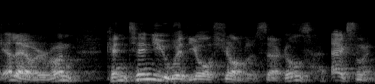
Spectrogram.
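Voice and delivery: poorly done fake posh, classy British accent. Workout instructor leading a class through shoulder circles, in a bad british accent. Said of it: "I'm going to stop with my British accent".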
